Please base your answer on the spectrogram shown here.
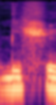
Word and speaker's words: Michée: Pas Mickey, Michée, Mickey, ça dépend des prononciations.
